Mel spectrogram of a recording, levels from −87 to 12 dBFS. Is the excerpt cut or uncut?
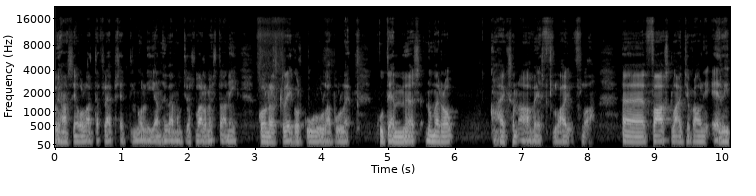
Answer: uncut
